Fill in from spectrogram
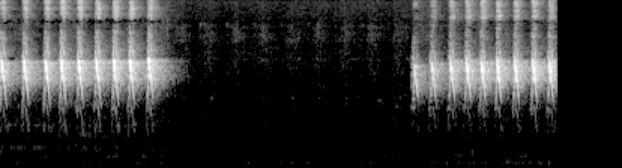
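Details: Crescent-chested babbler (kapas tembak) song on a tutor recording for training songbirds: two bursts of about nine quick, bright, high-pitched notes each, separated by roughly one and a half seconds of quiet.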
